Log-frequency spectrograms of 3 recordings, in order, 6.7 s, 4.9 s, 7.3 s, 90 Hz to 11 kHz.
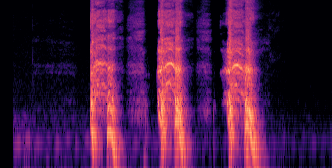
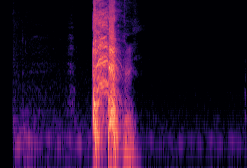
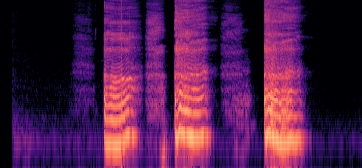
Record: {"three_cough_length": "6.7 s", "three_cough_amplitude": 32768, "three_cough_signal_mean_std_ratio": 0.42, "cough_length": "4.9 s", "cough_amplitude": 32289, "cough_signal_mean_std_ratio": 0.26, "exhalation_length": "7.3 s", "exhalation_amplitude": 32767, "exhalation_signal_mean_std_ratio": 0.46, "survey_phase": "beta (2021-08-13 to 2022-03-07)", "age": "65+", "gender": "Male", "wearing_mask": "No", "symptom_runny_or_blocked_nose": true, "symptom_sore_throat": true, "symptom_headache": true, "symptom_onset": "4 days", "smoker_status": "Ex-smoker", "respiratory_condition_asthma": false, "respiratory_condition_other": true, "recruitment_source": "Test and Trace", "submission_delay": "1 day", "covid_test_result": "Positive", "covid_test_method": "RT-qPCR", "covid_ct_value": 20.0, "covid_ct_gene": "N gene"}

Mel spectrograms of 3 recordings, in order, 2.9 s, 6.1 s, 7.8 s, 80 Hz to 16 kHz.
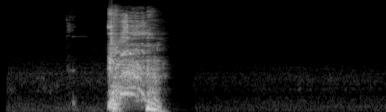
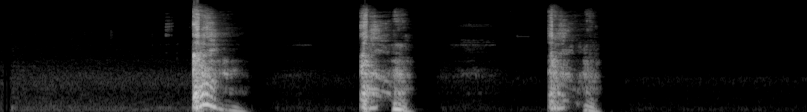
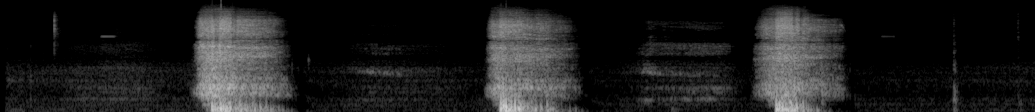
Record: {"cough_length": "2.9 s", "cough_amplitude": 30815, "cough_signal_mean_std_ratio": 0.3, "three_cough_length": "6.1 s", "three_cough_amplitude": 32768, "three_cough_signal_mean_std_ratio": 0.25, "exhalation_length": "7.8 s", "exhalation_amplitude": 32767, "exhalation_signal_mean_std_ratio": 0.3, "survey_phase": "beta (2021-08-13 to 2022-03-07)", "age": "18-44", "gender": "Male", "wearing_mask": "No", "symptom_none": true, "smoker_status": "Never smoked", "respiratory_condition_asthma": false, "respiratory_condition_other": false, "recruitment_source": "REACT", "submission_delay": "2 days", "covid_test_result": "Negative", "covid_test_method": "RT-qPCR", "influenza_a_test_result": "Unknown/Void", "influenza_b_test_result": "Unknown/Void"}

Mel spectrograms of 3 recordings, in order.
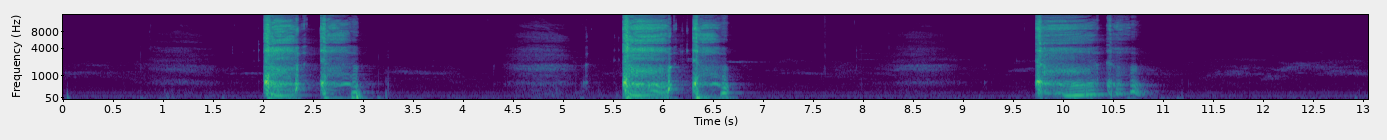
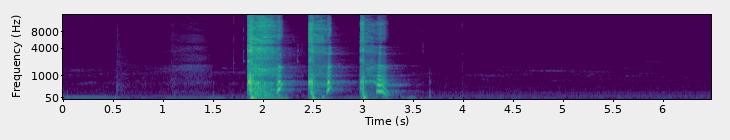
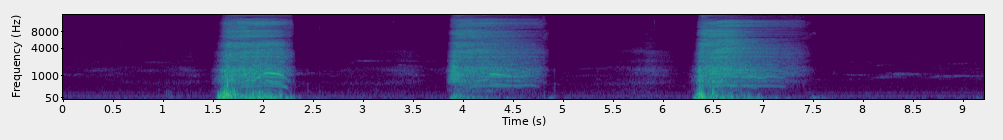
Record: {"three_cough_length": "13.1 s", "three_cough_amplitude": 32767, "three_cough_signal_mean_std_ratio": 0.28, "cough_length": "6.5 s", "cough_amplitude": 32510, "cough_signal_mean_std_ratio": 0.25, "exhalation_length": "9.2 s", "exhalation_amplitude": 5642, "exhalation_signal_mean_std_ratio": 0.4, "survey_phase": "alpha (2021-03-01 to 2021-08-12)", "age": "45-64", "gender": "Female", "wearing_mask": "No", "symptom_none": true, "smoker_status": "Ex-smoker", "respiratory_condition_asthma": false, "respiratory_condition_other": false, "recruitment_source": "REACT", "submission_delay": "2 days", "covid_test_result": "Negative", "covid_test_method": "RT-qPCR"}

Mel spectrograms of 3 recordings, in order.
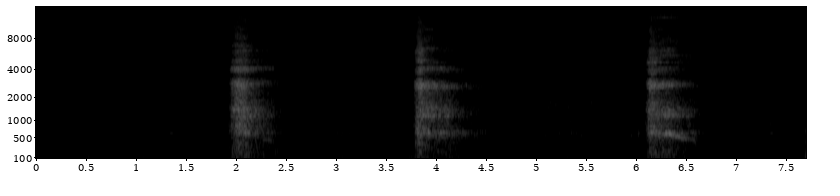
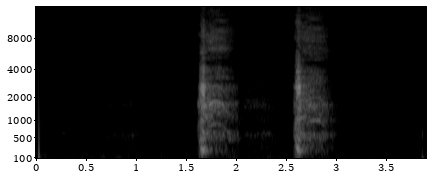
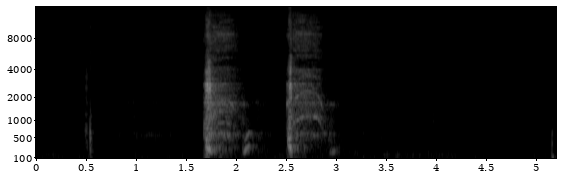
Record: {"exhalation_length": "7.7 s", "exhalation_amplitude": 381, "exhalation_signal_mean_std_ratio": 0.41, "three_cough_length": "3.9 s", "three_cough_amplitude": 1596, "three_cough_signal_mean_std_ratio": 0.29, "cough_length": "5.2 s", "cough_amplitude": 1583, "cough_signal_mean_std_ratio": 0.25, "survey_phase": "beta (2021-08-13 to 2022-03-07)", "age": "65+", "gender": "Female", "wearing_mask": "No", "symptom_none": true, "smoker_status": "Never smoked", "respiratory_condition_asthma": true, "respiratory_condition_other": false, "recruitment_source": "REACT", "submission_delay": "2 days", "covid_test_result": "Negative", "covid_test_method": "RT-qPCR"}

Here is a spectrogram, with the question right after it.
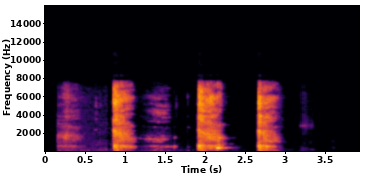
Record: {"three_cough_length": "3.9 s", "three_cough_amplitude": 31595, "three_cough_signal_mean_std_ratio": 0.32, "survey_phase": "beta (2021-08-13 to 2022-03-07)", "age": "18-44", "gender": "Female", "wearing_mask": "No", "symptom_runny_or_blocked_nose": true, "symptom_sore_throat": true, "symptom_fatigue": true, "symptom_headache": true, "smoker_status": "Never smoked", "respiratory_condition_asthma": true, "respiratory_condition_other": false, "recruitment_source": "Test and Trace", "submission_delay": "2 days", "covid_test_result": "Positive", "covid_test_method": "RT-qPCR", "covid_ct_value": 22.5, "covid_ct_gene": "N gene"}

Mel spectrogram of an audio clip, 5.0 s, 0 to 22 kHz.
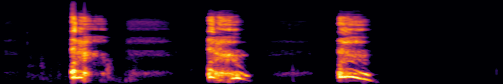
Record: {"three_cough_length": "5.0 s", "three_cough_amplitude": 32768, "three_cough_signal_mean_std_ratio": 0.34, "survey_phase": "beta (2021-08-13 to 2022-03-07)", "age": "45-64", "gender": "Female", "wearing_mask": "No", "symptom_cough_any": true, "symptom_runny_or_blocked_nose": true, "symptom_sore_throat": true, "symptom_fatigue": true, "symptom_other": true, "symptom_onset": "2 days", "smoker_status": "Ex-smoker", "respiratory_condition_asthma": false, "respiratory_condition_other": false, "recruitment_source": "Test and Trace", "submission_delay": "1 day", "covid_test_result": "Positive", "covid_test_method": "RT-qPCR", "covid_ct_value": 26.5, "covid_ct_gene": "ORF1ab gene"}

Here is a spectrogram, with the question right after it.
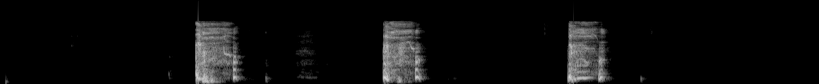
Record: {"three_cough_length": "8.2 s", "three_cough_amplitude": 29591, "three_cough_signal_mean_std_ratio": 0.26, "survey_phase": "beta (2021-08-13 to 2022-03-07)", "age": "45-64", "gender": "Female", "wearing_mask": "No", "symptom_shortness_of_breath": true, "smoker_status": "Ex-smoker", "respiratory_condition_asthma": true, "respiratory_condition_other": false, "recruitment_source": "Test and Trace", "submission_delay": "1 day", "covid_test_result": "Negative", "covid_test_method": "RT-qPCR"}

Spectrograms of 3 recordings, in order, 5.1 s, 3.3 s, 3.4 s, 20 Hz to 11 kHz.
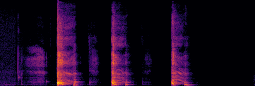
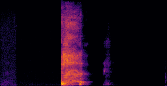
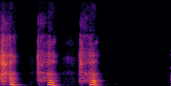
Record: {"three_cough_length": "5.1 s", "three_cough_amplitude": 29204, "three_cough_signal_mean_std_ratio": 0.2, "cough_length": "3.3 s", "cough_amplitude": 29203, "cough_signal_mean_std_ratio": 0.24, "exhalation_length": "3.4 s", "exhalation_amplitude": 16234, "exhalation_signal_mean_std_ratio": 0.38, "survey_phase": "beta (2021-08-13 to 2022-03-07)", "age": "65+", "gender": "Female", "wearing_mask": "No", "symptom_none": true, "smoker_status": "Never smoked", "respiratory_condition_asthma": false, "respiratory_condition_other": false, "recruitment_source": "REACT", "submission_delay": "1 day", "covid_test_result": "Negative", "covid_test_method": "RT-qPCR", "influenza_a_test_result": "Negative", "influenza_b_test_result": "Negative"}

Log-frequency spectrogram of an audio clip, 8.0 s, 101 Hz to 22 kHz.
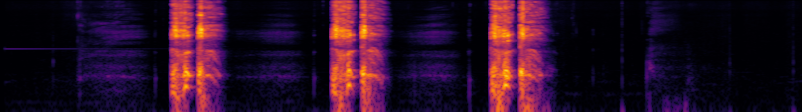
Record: {"three_cough_length": "8.0 s", "three_cough_amplitude": 32768, "three_cough_signal_mean_std_ratio": 0.27, "survey_phase": "beta (2021-08-13 to 2022-03-07)", "age": "45-64", "gender": "Female", "wearing_mask": "No", "symptom_cough_any": true, "symptom_runny_or_blocked_nose": true, "symptom_shortness_of_breath": true, "symptom_diarrhoea": true, "symptom_fever_high_temperature": true, "symptom_change_to_sense_of_smell_or_taste": true, "symptom_loss_of_taste": true, "symptom_onset": "4 days", "smoker_status": "Ex-smoker", "respiratory_condition_asthma": false, "respiratory_condition_other": false, "recruitment_source": "Test and Trace", "submission_delay": "3 days", "covid_test_result": "Positive", "covid_test_method": "ePCR"}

